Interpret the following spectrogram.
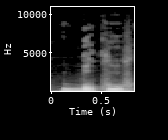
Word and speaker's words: beaucoup: Remember, you don't pronounce the final P, okay? And then you get this combination of vowels, E, A, U, and you get the sound O. So technically it's beaucoup, okay?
